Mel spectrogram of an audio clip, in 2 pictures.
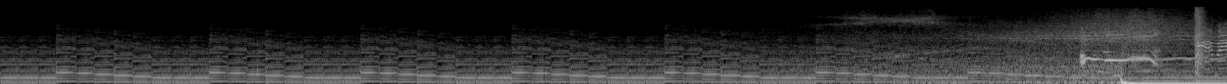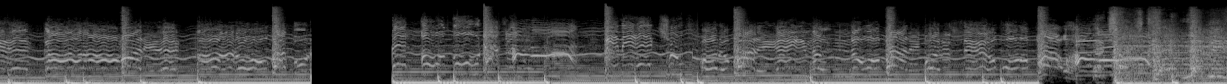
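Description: At 15.38 s the sound cuts out mid-flow. Silence lasts about 0.81 s, until 16.19 s. This is a playback stall. The player likely ran short of data or its thread was blocked. When output returns, the sound picks up where it stopped.

From 16.19 s to 19.19 s comes catch-up at higher speed. The player resamples its backlog to regain lost time. Playback runs at 1.25 times normal speed. Pitch rises by about four semitones. At 19.19 s both drop back to normal.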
